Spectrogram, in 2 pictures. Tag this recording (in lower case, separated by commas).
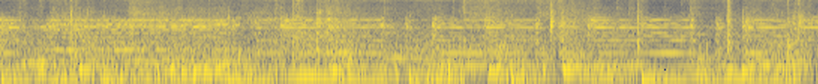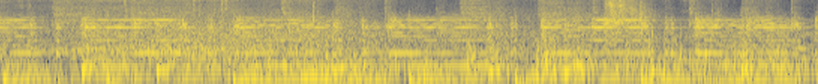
music, skateboard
